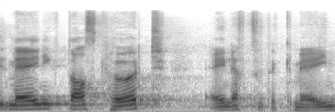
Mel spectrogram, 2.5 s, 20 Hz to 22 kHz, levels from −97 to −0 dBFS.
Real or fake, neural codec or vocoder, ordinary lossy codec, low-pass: fake; autoencoder, 48 kHz, 128 numbers a frame, DAC-VAE, trained on Japanese speech; AAC, 64 kbps; 14.4 kHz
